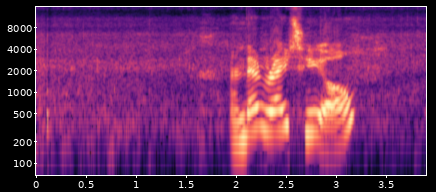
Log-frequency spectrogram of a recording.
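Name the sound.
river flowing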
